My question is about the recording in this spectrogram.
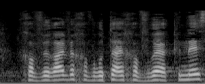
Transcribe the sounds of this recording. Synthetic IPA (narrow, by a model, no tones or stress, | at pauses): χaveʁajveχavʁotajχavʁejhakne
